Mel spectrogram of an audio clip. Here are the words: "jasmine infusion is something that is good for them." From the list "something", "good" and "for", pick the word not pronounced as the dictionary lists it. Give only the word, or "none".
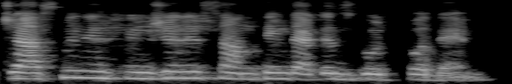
something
